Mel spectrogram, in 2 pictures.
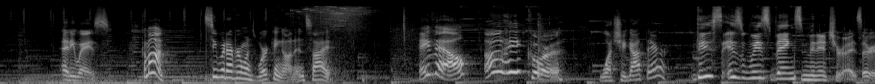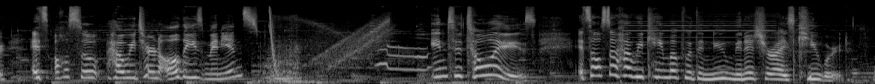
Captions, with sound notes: Anyways, come on. Let's see what everyone's working on inside. -Hey, Val. -Oh, hey, Cora. What you got there? PRINCIPAL LEAD NARRATIVE DESIGNER This is Whizbang's miniaturizer. It's also how we turn all these minions... [Tigress roars] -[Tigress meows] -...into toys. It's also how we came up with the new Miniaturize keyword.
